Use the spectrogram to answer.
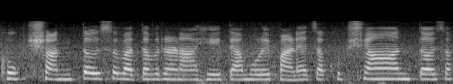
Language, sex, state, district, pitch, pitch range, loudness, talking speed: Marathi, female, Maharashtra, Mumbai Suburban, 240 Hz, 230-250 Hz, -15 LUFS, 130 wpm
